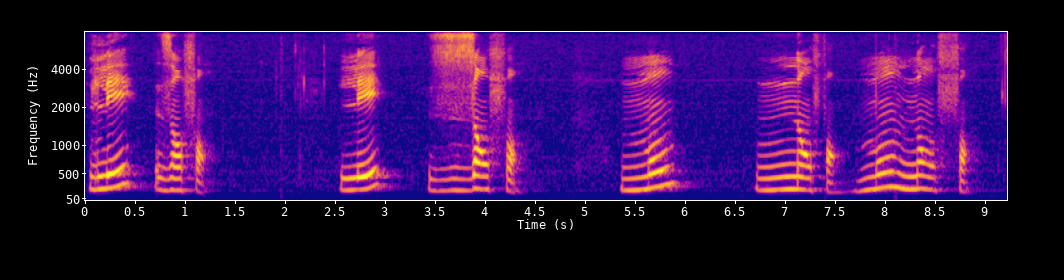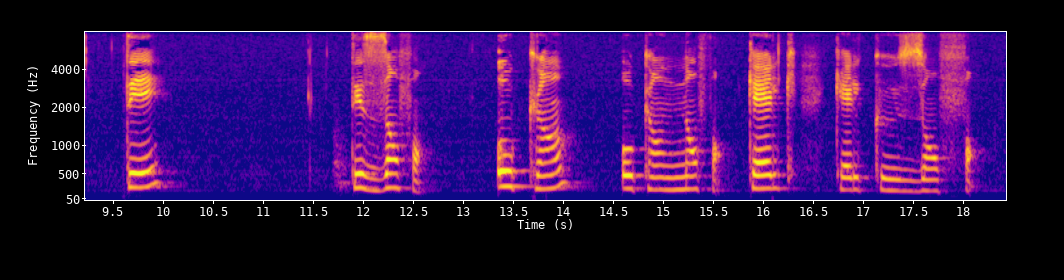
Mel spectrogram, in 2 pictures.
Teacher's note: on fait les liaisons entre le déterminant et son nom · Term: liaisons obligatoires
